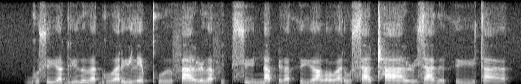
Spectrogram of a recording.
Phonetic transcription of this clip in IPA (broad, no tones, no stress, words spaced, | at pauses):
ɡusyːɐ̯ɡyðɯːɐ̯ ɡuːɐ̯ɾylʲa kʷʼɯːfaːɭɯɐ̯fip sy napɽɨɐ̯ θyːɐ̯lˠuːɐ̯ ɾu sa ʈʰaː ɭyzaðɨ θyːtaɐ̯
